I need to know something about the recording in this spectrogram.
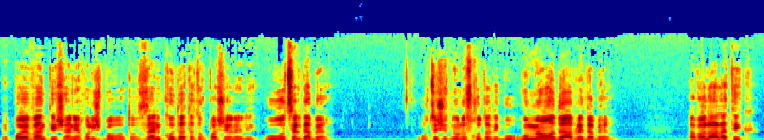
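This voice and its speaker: In an interview, a former police interrogator recounts questioning a suspect. His fairly low voice is measured and emphatic yet very animated, and the recording has no echo.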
